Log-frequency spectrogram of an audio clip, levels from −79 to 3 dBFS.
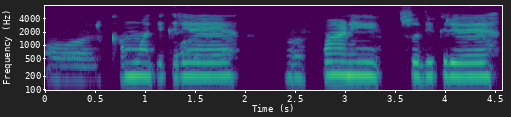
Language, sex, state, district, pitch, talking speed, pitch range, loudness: Rajasthani, female, Rajasthan, Nagaur, 205 Hz, 145 wpm, 195-205 Hz, -30 LUFS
